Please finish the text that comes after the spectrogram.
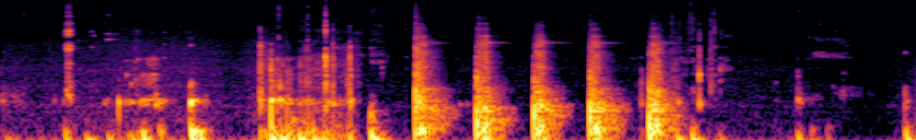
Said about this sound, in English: I was gonna put my microphone under the table, then like start thumping it. Okay, I might actually just try that.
